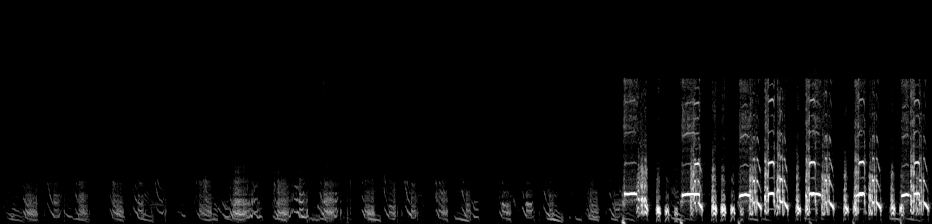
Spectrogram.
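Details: Female partridge: a long run of soft, scratchy repeated notes for about eight seconds, then a sudden switch to loud, dense, harsh grating bursts to the end.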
